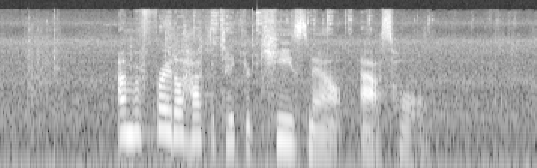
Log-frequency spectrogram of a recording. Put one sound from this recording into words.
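A young woman speaks calmly and firmly.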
